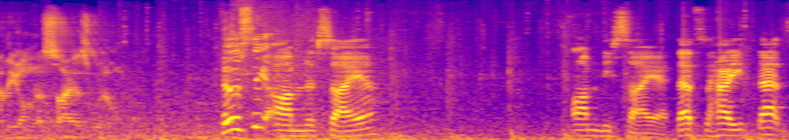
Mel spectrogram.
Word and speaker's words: Omnissiah: Who's the Omnissiah?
